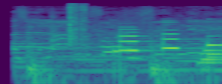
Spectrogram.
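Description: A camera shutter click sound effect, heard as a quick double click, followed by the first few separate notes of background music.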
